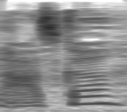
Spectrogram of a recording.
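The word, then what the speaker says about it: Ozga: Tell us your name, please, and spell it. It's Osg.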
